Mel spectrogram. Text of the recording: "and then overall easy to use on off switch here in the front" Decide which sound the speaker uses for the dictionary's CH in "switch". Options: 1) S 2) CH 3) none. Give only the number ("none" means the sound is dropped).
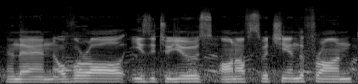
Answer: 2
